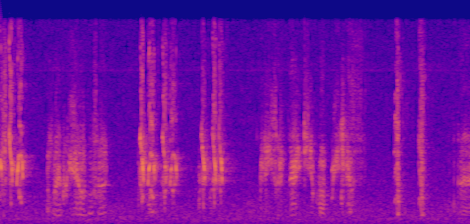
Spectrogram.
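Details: Young male pet parakeet talking nonstop in the morning: rapid chattering bursts of scratchy, speech-like syllables, some with clear chirped notes, coming in quick clusters separated by short pauses.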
